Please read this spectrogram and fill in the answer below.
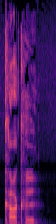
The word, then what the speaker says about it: Kaki: Kaki wird gar nicht, äh, gar nicht Kaki ausgesprochen, sondern äh, Kake. Also wie mit, Kaki mit dem klingt süßer. Toi! Ja, mit dem mit diesem äh, türkischen i ohne Punkt Kake.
